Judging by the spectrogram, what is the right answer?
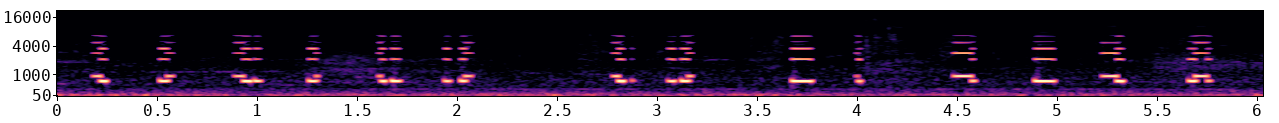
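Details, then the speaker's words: Minelab Manticore metal detector in 5-tone mode on a target showing 3 bars: short beeps flip between a lower and a slightly higher pitch about once a second, with the reading bouncing between two tone breakpoints. "it sounds like there's it's got like 2 tones. It's got that high-low tone because it's bouncing between both of my breakpoints."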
